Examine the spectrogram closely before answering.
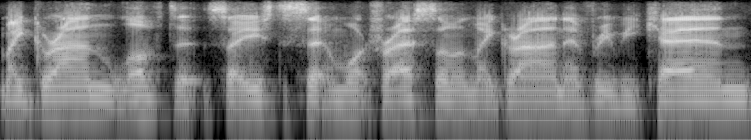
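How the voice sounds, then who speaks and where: In a Scottish accent, a man speaks at a fairly quick pace with a fairly low pitch. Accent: Scottish (Fife). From Scotland, Fife. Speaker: wrestler and promoter. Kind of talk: interview.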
